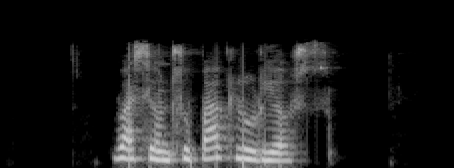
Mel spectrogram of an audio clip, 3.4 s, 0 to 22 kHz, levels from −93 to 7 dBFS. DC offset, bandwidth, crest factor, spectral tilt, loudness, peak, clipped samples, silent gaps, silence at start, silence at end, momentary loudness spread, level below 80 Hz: under 0.1%; 8.2 kHz; 16 dB; -5.5 dB/octave; -17 LUFS; -4 dBFS; under 0.1%; none; 0.85 s; 1.1 s; 14 LU; -50 dBFS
